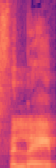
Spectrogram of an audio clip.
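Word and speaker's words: filé: I believe it's called, it's spelled file, but it's filet powder for gumbo.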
